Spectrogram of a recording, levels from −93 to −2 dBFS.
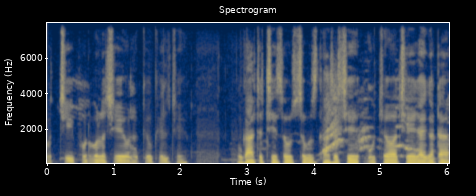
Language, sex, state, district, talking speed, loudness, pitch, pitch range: Bengali, male, West Bengal, Malda, 150 wpm, -21 LUFS, 120 Hz, 115-120 Hz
